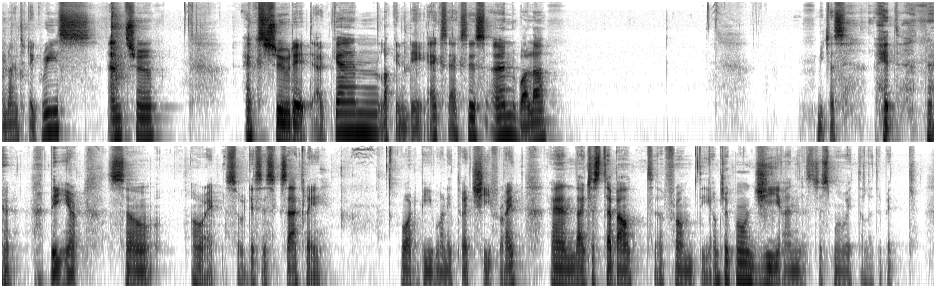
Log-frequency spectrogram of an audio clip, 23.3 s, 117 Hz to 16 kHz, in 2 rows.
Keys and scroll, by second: 1.3 Return, 3.0 e, 5.0 x, 17.5 Tab, 21.2 g, 22.2 z.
